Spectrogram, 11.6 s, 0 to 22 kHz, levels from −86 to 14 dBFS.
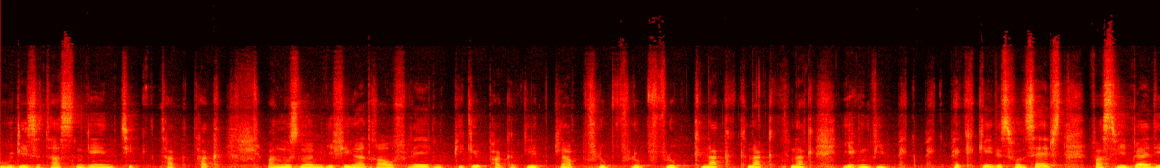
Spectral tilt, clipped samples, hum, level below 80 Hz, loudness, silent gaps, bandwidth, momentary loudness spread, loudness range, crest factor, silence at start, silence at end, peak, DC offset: -5.5 dB/octave; under 0.1%; none; -50 dBFS; -20 LUFS; none; 15.5 kHz; 9 LU; 2 LU; 16 dB; 0 s; 0 s; -4 dBFS; under 0.1%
